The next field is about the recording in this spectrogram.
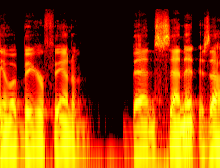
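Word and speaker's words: Sinnott: Texas I personally am a bigger fan of Ben Senate is that how you say his name yes I like Ben senet from Kansas State a lot better than jatavian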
